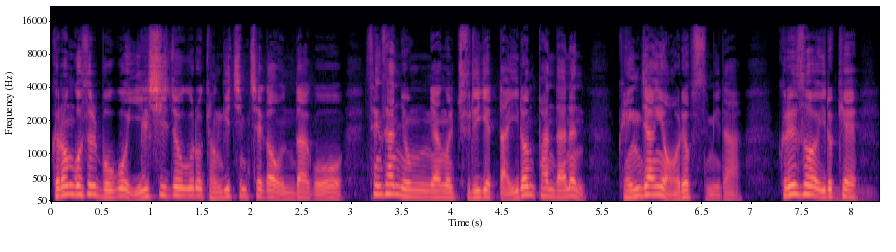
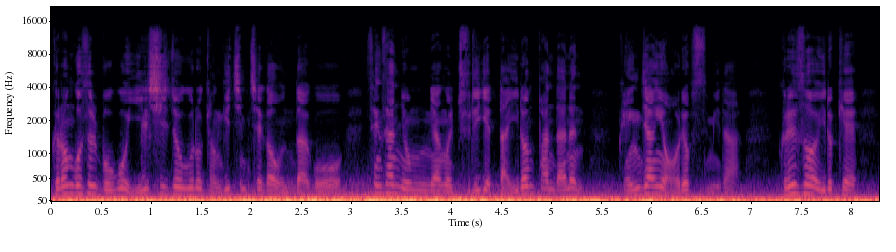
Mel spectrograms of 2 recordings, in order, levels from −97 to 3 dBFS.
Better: first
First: none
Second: low rumble; loud; throughout; 6 dB below the speech

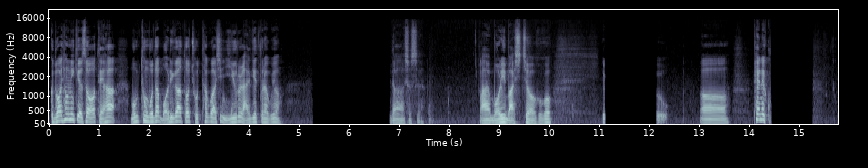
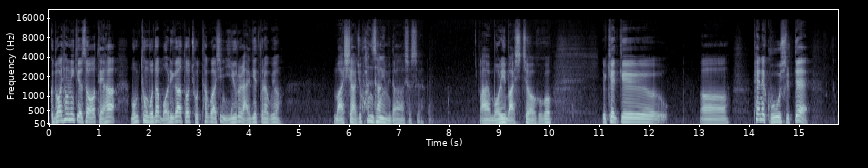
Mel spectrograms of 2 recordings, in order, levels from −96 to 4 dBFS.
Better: second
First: audio cutting out; at 5.5 s for 1.5 s, at 11 s for 1 s and at 14 s for 1 s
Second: none

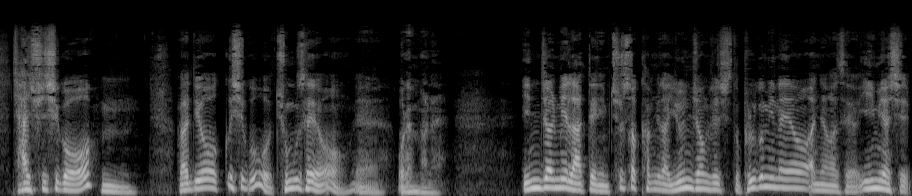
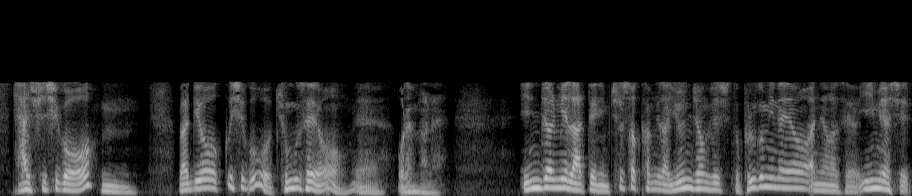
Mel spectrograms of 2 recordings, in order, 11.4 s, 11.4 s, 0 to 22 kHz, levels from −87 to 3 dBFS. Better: first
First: garbled, watery; slightly; nothing above 11.5 kHz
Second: garbled, watery; badly; nothing above 4 kHz

